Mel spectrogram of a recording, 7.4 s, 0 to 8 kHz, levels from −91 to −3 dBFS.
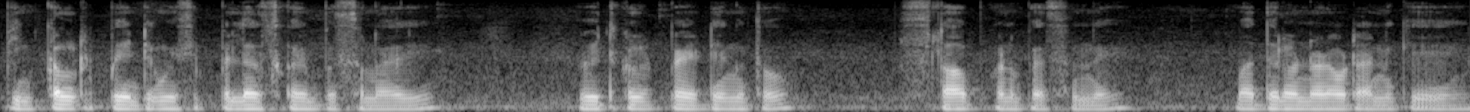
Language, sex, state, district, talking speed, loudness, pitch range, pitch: Telugu, male, Andhra Pradesh, Srikakulam, 115 wpm, -22 LUFS, 100-125 Hz, 105 Hz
